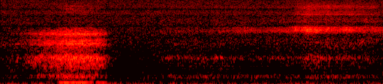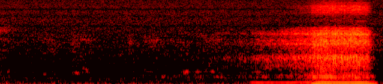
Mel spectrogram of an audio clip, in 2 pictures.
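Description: Deep, rumbling snoring noises at the start and end with quiet breathing in between, from a sleeping large dog.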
